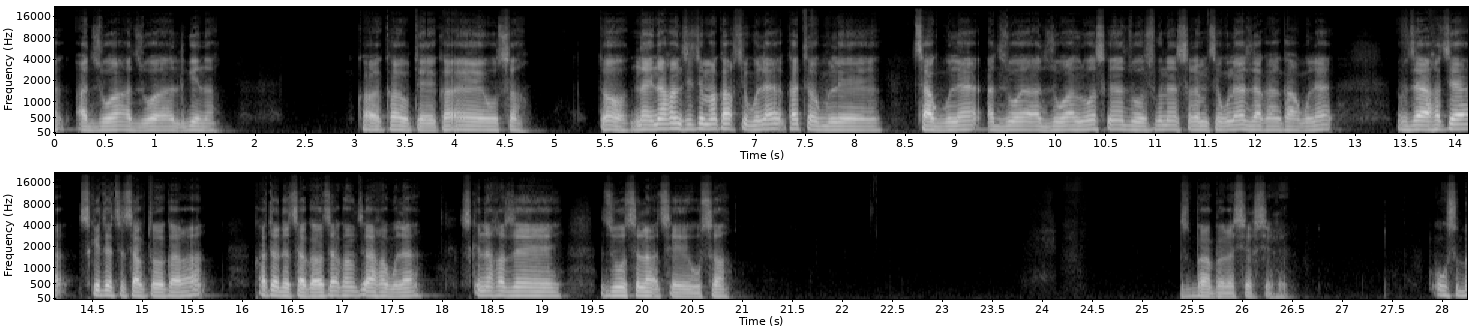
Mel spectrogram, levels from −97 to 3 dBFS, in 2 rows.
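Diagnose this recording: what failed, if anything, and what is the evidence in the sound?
Nothing in this speech recording points to a failure at any stage. The Opus voice compression path is working as intended, running in its hybrid mode with the band kept fullband up to about 20.2 kHz and only light coding traces, which fits a rate around 20 kbps.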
